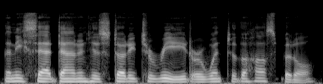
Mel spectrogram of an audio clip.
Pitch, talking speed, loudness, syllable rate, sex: 130 Hz, 260 wpm, -18 LUFS, 5.4 syllables/s, male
